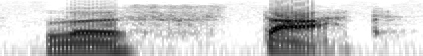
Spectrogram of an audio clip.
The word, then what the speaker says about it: Lestat: building only pursuing me lestat i pronounced my name carefully for her lestat primary stress on the second syllable sounding the final t distinctly listen nobody knows about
